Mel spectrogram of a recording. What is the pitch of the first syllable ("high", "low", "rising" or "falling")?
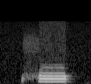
high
